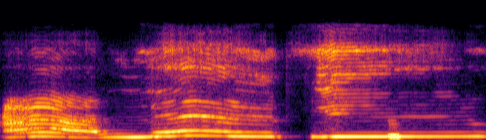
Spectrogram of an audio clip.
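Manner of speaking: very high-pitched, bad, stretched-out Southern drawl. Recalling doing a wrestling show in character, in a bad Brother Love Southern accent. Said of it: "doing this really bad Southern American dialect".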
